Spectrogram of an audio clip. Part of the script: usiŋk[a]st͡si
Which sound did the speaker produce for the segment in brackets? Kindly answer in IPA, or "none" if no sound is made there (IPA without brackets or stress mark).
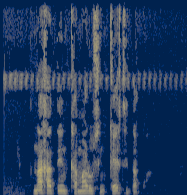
e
